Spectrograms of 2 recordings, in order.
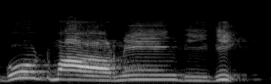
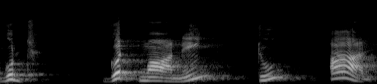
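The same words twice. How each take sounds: First: Good morning दीदी stretched long and slow; children's sing-song. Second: Good with a short u vowel, not stretched; short correct good. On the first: Retold or imitated. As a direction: mimic kids chanting "Good morning दीदी". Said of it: "ऐसा लंबा करके बोलते हैं". (बच्चों जैसा खींचकर बोलना) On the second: Shown as a demonstration. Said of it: "तो क्या बोलेंगे". (छोटा उ वाला good)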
